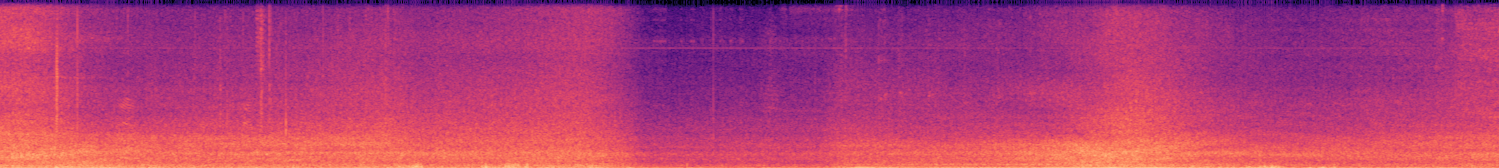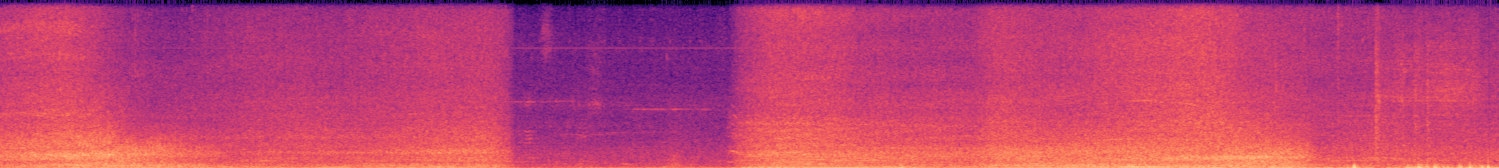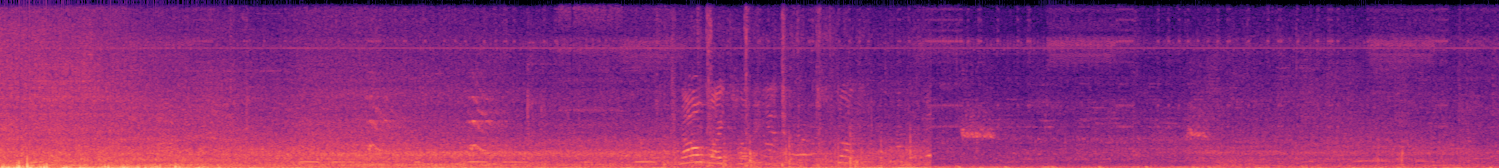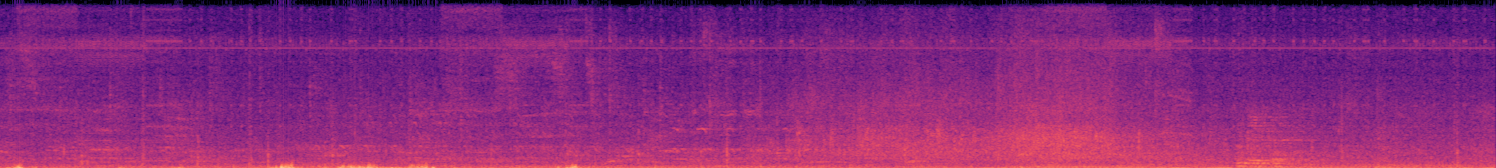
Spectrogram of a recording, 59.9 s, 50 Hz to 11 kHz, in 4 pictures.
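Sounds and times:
cars passing: 0:00.0 - 0:39.6, 0:40.5 - 0:59.9
steady road noise: 0:00.0 - 0:59.9.

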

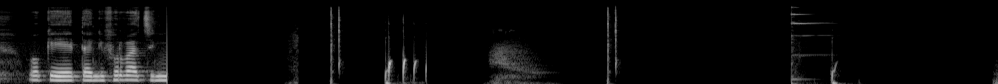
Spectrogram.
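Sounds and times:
animation click: 0:03.3 - 0:04.3, 0:06.1 - 0:06.3.

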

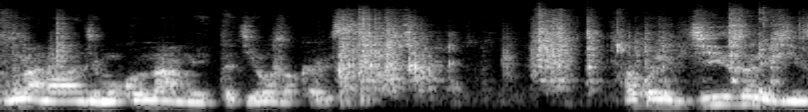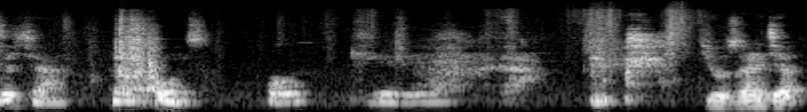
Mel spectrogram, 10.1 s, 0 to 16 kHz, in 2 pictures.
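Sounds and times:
jars and dishes clattering: 0:02.1 - 0:05.1
person speaking: 0:03.8 - 0:10.0.

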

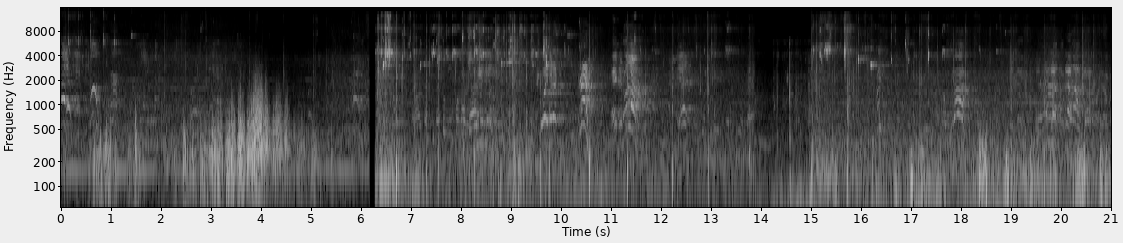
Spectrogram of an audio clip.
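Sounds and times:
basketball bouncing on hard court: 0:06.3 - 0:13.9, 0:15.0 - 0:19.8, 0:20.4 - 0:20.8.

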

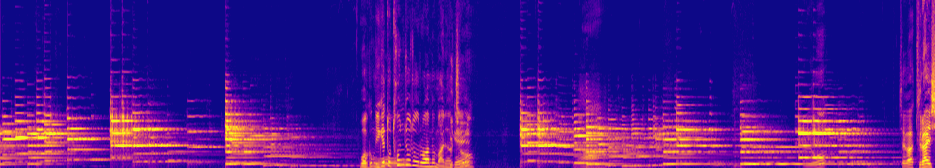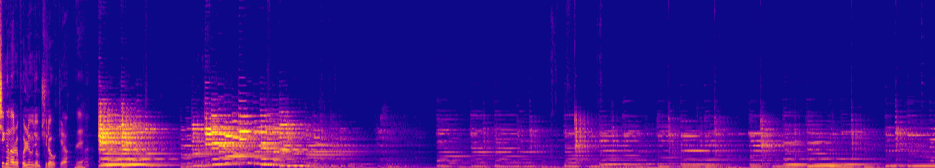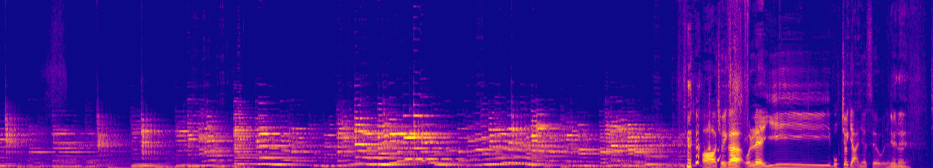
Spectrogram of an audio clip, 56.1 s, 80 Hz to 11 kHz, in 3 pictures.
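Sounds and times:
electric guitar with spring reverb: 0:00.0 - 0:08.2, 0:10.4 - 0:18.0, 0:20.6 - 0:52.3.

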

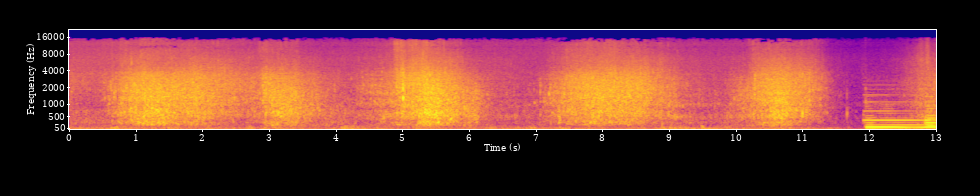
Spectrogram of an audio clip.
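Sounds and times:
ocean waves on sandy beach: 0:00.0 - 0:13.0.

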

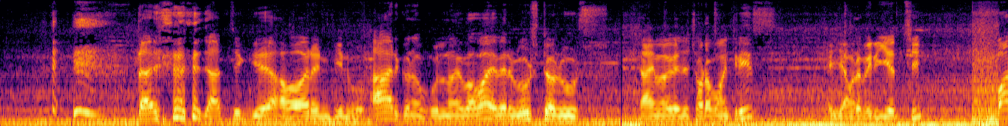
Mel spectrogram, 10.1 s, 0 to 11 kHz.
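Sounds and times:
bus diesel engine rumble: 0:00.0 - 0:10.0
people talking: 0:00.5 - 0:09.3.

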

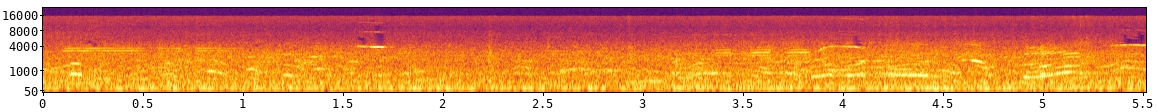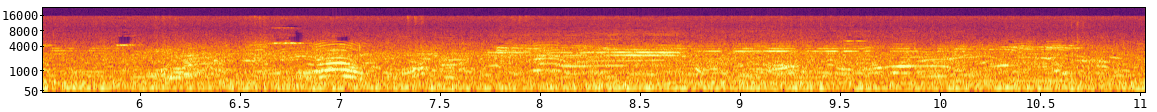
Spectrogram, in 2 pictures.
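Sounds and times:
motorbike engines in traffic: 0:00.0 - 0:11.0.

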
